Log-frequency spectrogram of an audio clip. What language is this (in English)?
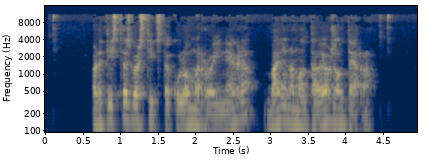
Catalan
